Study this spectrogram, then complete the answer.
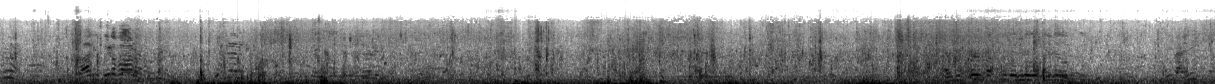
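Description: Wet fishing nets rustle and drag over a boat's side.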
